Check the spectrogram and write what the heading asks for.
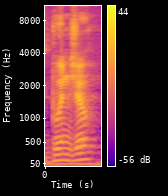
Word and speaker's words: Bunjo: Uh, my name is Bunjo.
